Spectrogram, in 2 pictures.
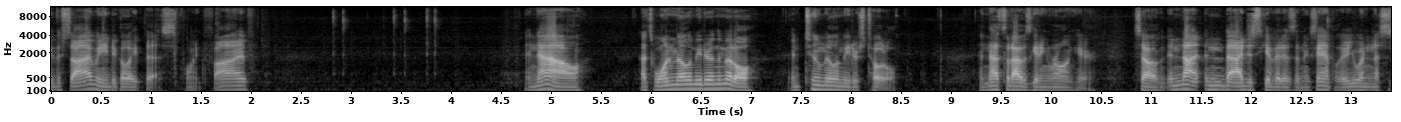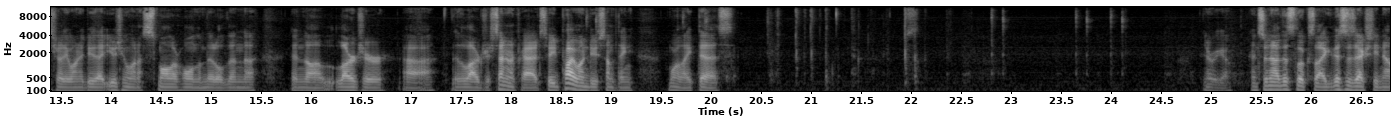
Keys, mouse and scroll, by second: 0.4-2.5 typing, 1.5 Tab, 3.6 double click, 19.8-22.4 typing, 23.9 double click.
